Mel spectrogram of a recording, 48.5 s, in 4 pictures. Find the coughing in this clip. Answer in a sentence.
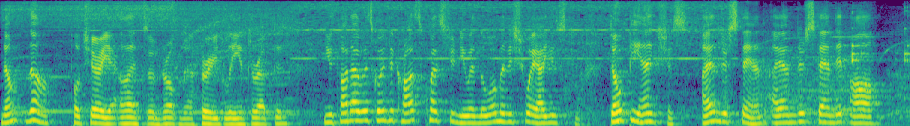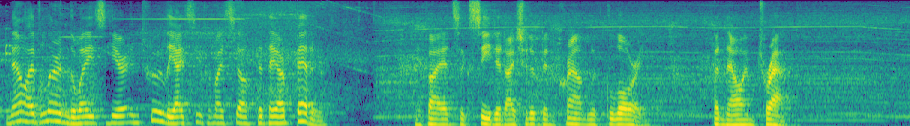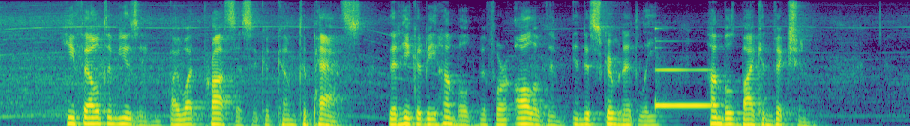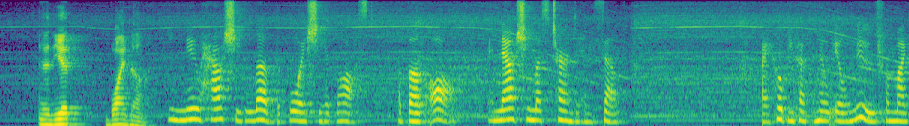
The coughing can't be heard in this clip.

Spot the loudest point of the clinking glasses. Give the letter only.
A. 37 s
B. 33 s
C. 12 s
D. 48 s
B.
